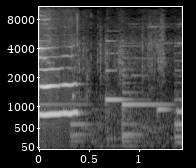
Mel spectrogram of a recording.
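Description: A cat in the Genshin Impact video game, heard at the Cat's Tail, gives a few short, clear meows at close range, with brief pauses between them.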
